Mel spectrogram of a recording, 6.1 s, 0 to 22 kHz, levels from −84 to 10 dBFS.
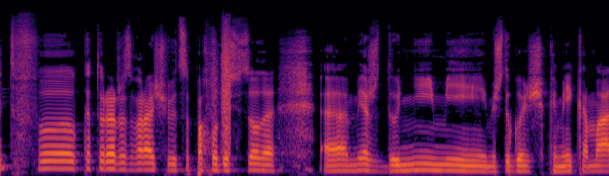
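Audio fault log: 2.05 to 2.30 s, cable scratch noise: a worn cable or connector was likely shifted, so its contact resistance jumped about rapidly and let a dense, irregular spray of noise into the signal path for roughly a quarter of a second. It lands just after "э которые разворачиваются по" and clears before "сезона э между ними", heard as a ragged scratching rustle about as loud as the speech itself, briefly laid right over it.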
